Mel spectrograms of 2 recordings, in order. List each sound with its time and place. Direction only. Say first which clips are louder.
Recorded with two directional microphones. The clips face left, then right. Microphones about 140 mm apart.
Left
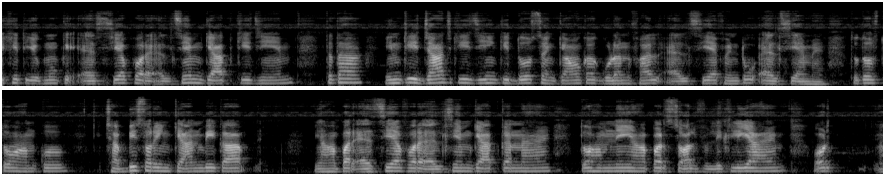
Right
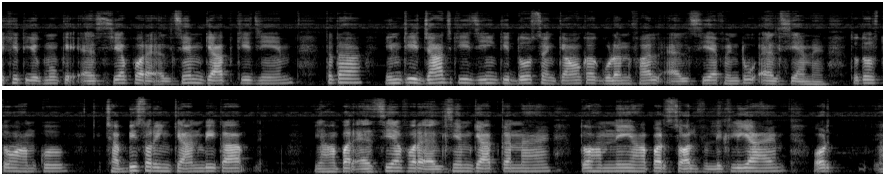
0.0 s speech: right 3 dB; 40° right (ahead or behind)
